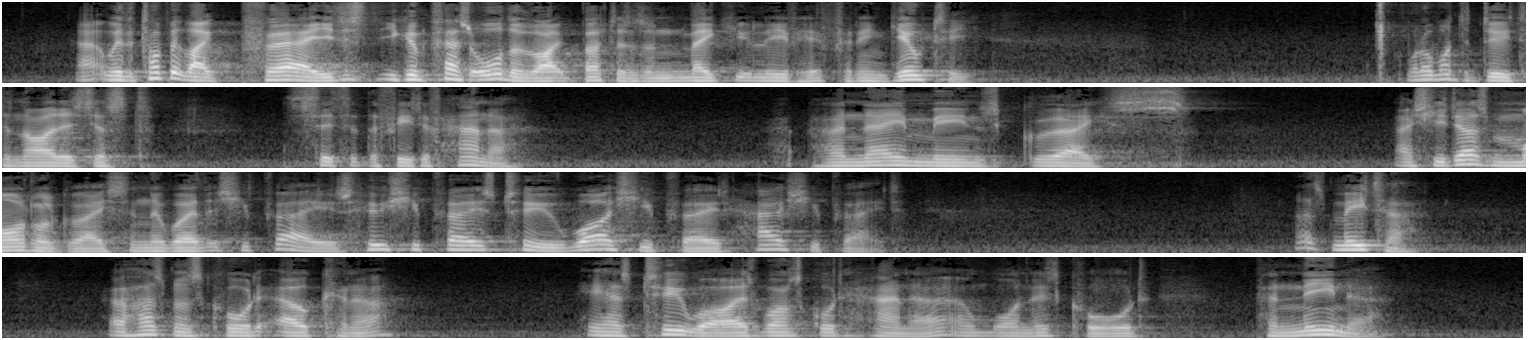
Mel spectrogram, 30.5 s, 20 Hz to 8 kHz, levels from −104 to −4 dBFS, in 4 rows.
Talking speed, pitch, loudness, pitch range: 160 wpm, 120 Hz, -26 LUFS, 110-140 Hz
